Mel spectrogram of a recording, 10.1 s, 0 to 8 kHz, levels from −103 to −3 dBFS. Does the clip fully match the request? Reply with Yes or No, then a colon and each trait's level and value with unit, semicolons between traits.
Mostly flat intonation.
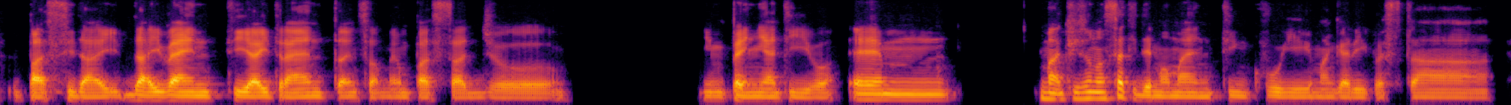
Yes: narrow, 1.9 semitones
